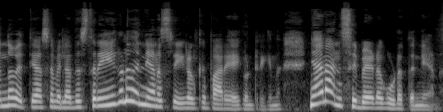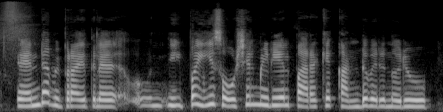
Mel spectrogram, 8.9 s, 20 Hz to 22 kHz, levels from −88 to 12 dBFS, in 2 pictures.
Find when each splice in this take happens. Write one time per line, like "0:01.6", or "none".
0:04.4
